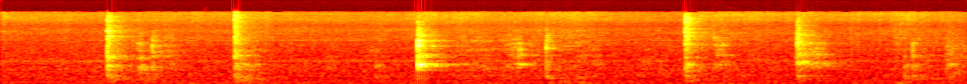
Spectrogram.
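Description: Metal tongs clicking and knocking against a frying pan as shrimp are turned, in about seven sharp, irregular clicks; the loudest knock comes about two seconds in.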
